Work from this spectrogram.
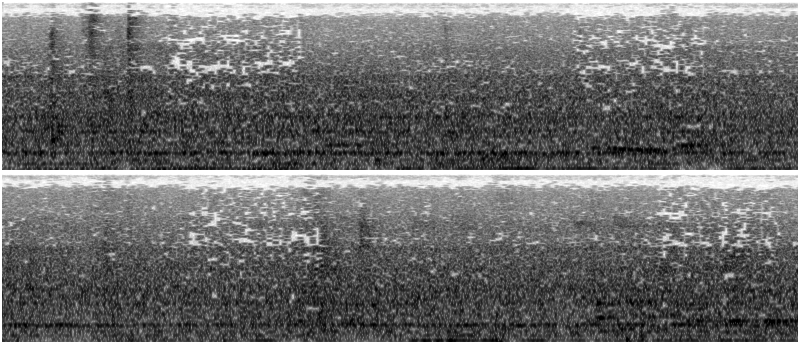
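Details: Steady indoor room hum with a mechanical fan drone and faint, indistinct speech; no animal calls stand out.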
